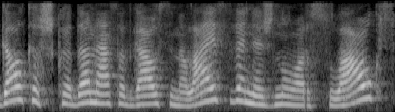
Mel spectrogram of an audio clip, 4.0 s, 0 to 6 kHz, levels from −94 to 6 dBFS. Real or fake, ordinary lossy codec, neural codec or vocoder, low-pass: real; AAC, 24 kbps; none; 5.4 kHz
